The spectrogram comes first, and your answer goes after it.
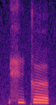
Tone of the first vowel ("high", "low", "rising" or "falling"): low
